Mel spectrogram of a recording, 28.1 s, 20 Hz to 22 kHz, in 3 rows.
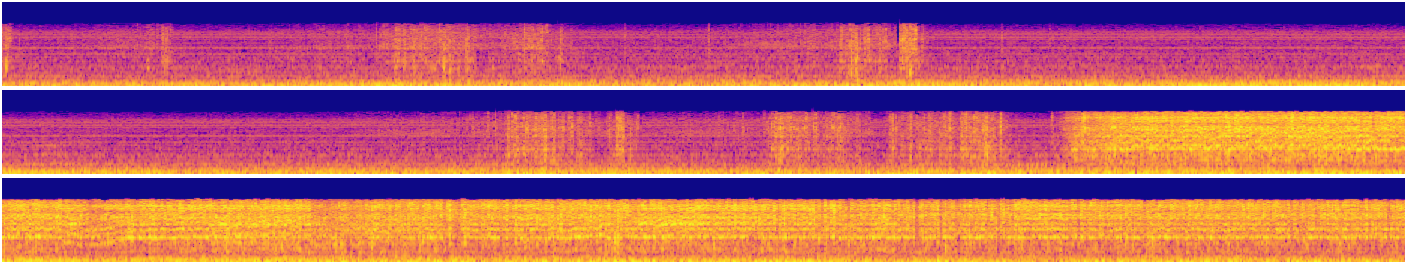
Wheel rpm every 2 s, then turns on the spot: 10, 10, 10, 0, 0, 0, 10, 10, 90, 140, 140, 160, 160, 160.
0-6 12-16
